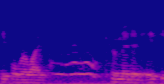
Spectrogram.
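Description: Faint speech from a person talking away from the microphone, with one vowel held for about half a second near the middle.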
